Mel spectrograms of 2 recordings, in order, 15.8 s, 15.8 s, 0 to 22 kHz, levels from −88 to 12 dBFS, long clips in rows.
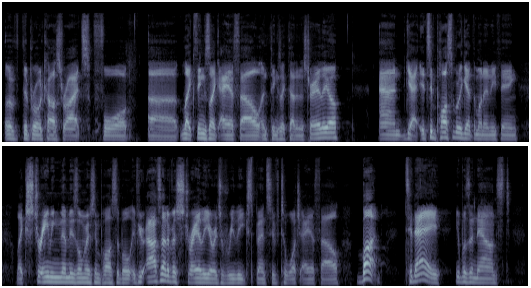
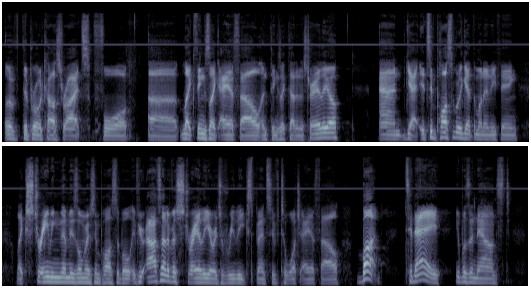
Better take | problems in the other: first | high-pitched whine; faint; throughout; 6.5 kHz, 25 dB below the speech

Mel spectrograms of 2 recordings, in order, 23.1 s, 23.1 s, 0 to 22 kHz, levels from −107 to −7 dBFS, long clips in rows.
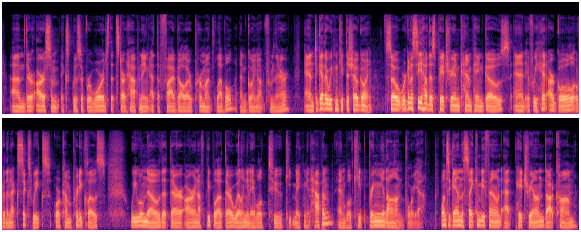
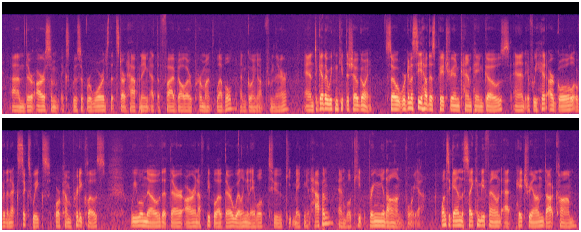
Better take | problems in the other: first | hiss; faint; throughout; 20 dB below the speech

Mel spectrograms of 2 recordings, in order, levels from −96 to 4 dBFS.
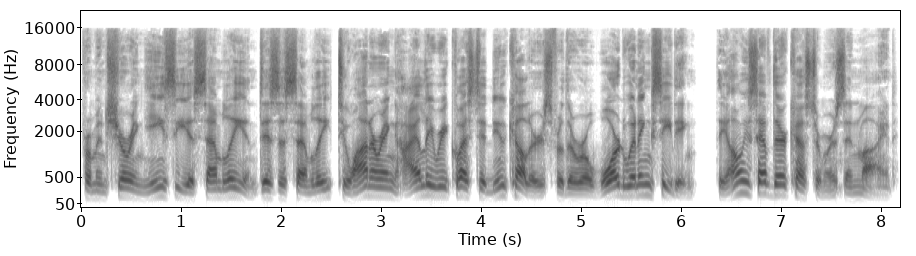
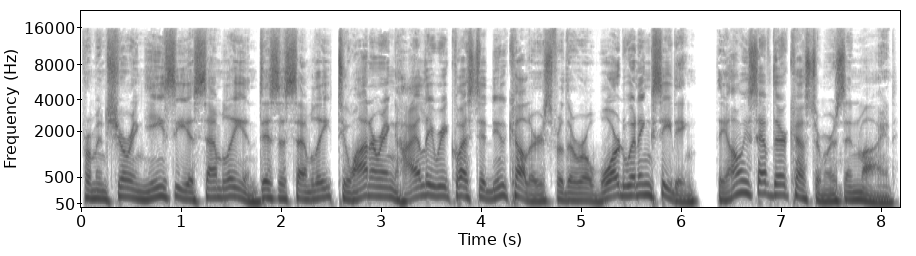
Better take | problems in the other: second | thin; very; fading below 350 Hz

